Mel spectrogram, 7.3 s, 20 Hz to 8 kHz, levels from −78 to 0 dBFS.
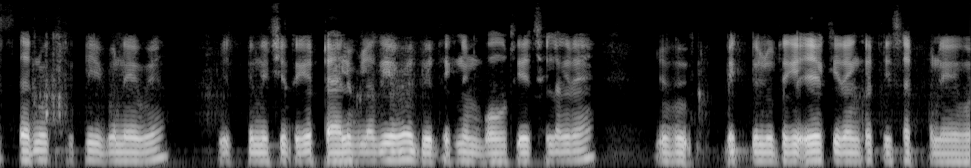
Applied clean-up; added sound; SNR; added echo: neural mask model DeepFilterNet 3.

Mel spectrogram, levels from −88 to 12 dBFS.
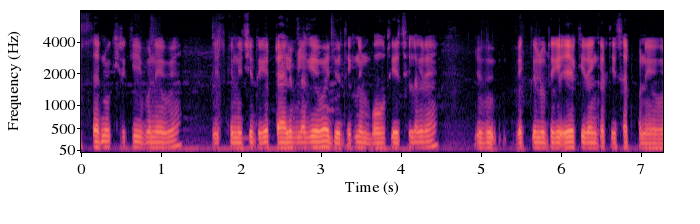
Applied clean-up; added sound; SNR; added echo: none; none; none; none.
